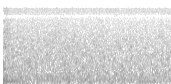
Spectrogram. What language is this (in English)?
Urdu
